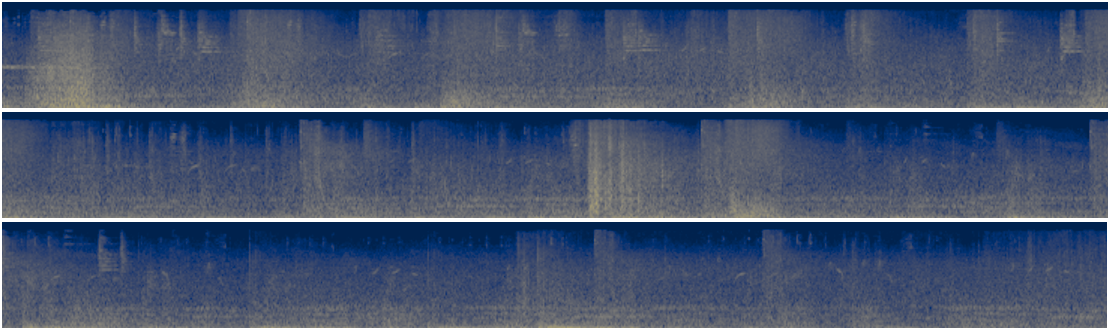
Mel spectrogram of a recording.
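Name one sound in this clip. Game spell effects and weapon hits clash with sharp bursts and impacts.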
